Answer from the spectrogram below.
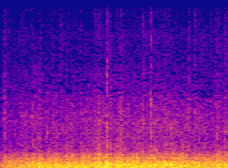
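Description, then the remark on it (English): Wind rips through about a thousand prayer flags on the north side of the mountain in a steady, dense roar, a loud rushing and fluttering wash with no pauses and no voices, holding an even level from start to finish. “This sound could be a yak dung fire inside a stove, or rain falling on a roof, but it's the wind ripping through a thousand prayer flags on the north side of the mountain.”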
